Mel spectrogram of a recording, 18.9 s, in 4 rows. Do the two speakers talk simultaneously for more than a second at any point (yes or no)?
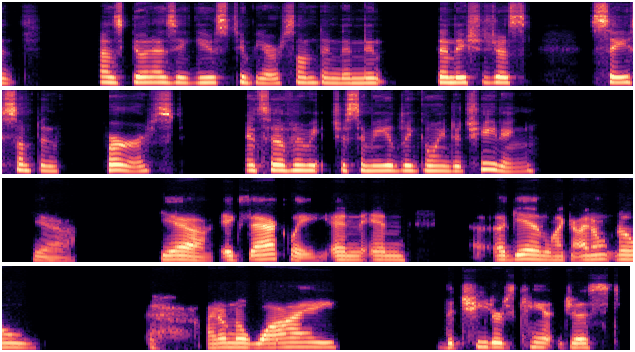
no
